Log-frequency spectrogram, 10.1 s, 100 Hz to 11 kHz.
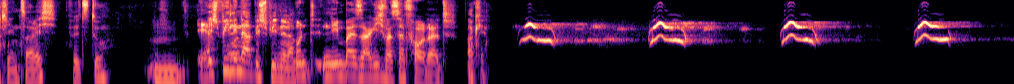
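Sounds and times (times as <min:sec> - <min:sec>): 
speech: 0:00.0 - 0:05.0
little owl giving harsh squawking calls: 0:05.1 - 0:10.1.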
